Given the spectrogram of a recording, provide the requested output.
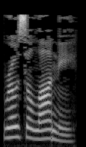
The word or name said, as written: roselani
